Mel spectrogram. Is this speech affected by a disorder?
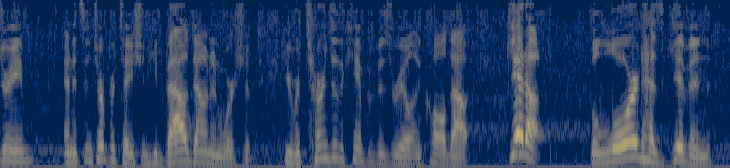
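No.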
